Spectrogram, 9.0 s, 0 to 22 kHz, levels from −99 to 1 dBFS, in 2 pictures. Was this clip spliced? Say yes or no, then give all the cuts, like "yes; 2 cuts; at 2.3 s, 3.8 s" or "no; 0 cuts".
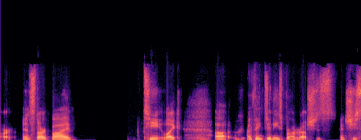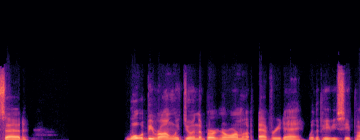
yes; 1 cut; at 3.8 s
